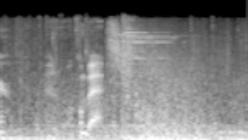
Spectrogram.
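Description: A seal bursts with a loud rushing blast.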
